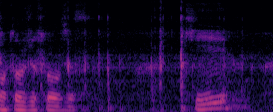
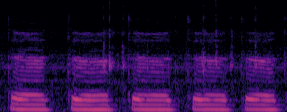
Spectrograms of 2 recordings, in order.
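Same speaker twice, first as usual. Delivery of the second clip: reversing beep imitation; much slower than usual.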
